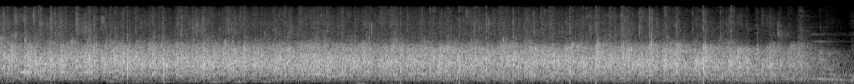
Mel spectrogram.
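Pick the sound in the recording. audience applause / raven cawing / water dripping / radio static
audience applause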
